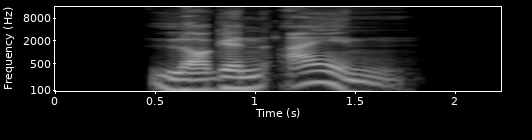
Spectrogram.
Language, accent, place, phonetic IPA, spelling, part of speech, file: German, Germany, Berlin, [ˌlɔɡn̩ ˈaɪ̯n], loggen ein, verb, De-loggen ein.ogg
- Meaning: inflection of einloggen: 1. first/third-person plural present 2. first/third-person plural subjunctive I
